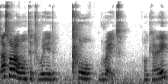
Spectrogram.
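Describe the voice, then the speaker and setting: In a French accent, a woman speaks at a moderate pace, her fairly high pitch showing ordinary variation. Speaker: book reviewer. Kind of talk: casual review vlog. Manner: animated, casual.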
